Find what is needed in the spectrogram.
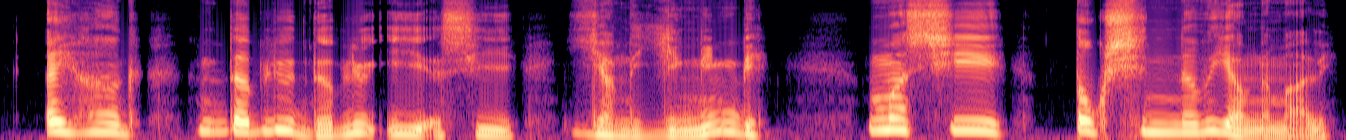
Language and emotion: Manipuri, disgusted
